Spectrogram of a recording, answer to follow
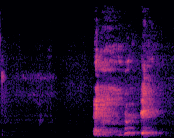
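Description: A person coughing, starting just over a second in.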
